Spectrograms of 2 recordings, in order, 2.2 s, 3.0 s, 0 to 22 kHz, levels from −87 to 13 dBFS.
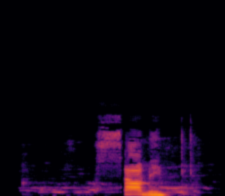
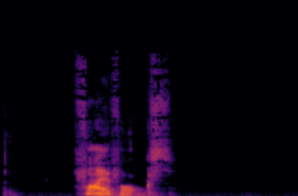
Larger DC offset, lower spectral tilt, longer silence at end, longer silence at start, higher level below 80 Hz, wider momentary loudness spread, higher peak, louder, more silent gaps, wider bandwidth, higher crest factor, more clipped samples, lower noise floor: neither; about the same, -5 dB/octave vs -5.5 dB/octave; second, 0.4 s vs 1.35 s; second, 0.55 s vs 0.8 s; about the same, -64 dBFS vs -60 dBFS; first, 24 LU vs 19 LU; first, 0 dBFS vs -4 dBFS; first, -17 LUFS vs -20 LUFS; neither; second, 8.8 kHz vs 16 kHz; about the same, 22 dB vs 22 dB; neither; second, -43 dBFS vs -79 dBFS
